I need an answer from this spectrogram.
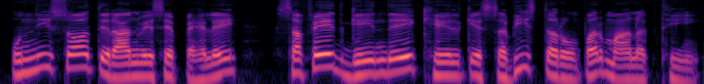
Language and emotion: Hindi, neutral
